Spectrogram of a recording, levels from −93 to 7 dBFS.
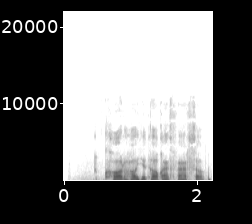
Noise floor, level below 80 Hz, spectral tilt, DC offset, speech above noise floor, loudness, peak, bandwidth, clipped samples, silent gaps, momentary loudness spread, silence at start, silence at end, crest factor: -63 dBFS; -60 dBFS; -8 dB/octave; under 0.1%; 29 dB; -36 LUFS; -16 dBFS; 11 kHz; under 0.1%; none; 7 LU; 0.6 s; 0 s; 22 dB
